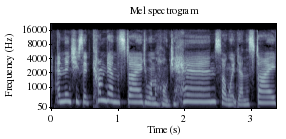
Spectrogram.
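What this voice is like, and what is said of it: Australian accent. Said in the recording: “she recognized my accent ... She straight away said Australian”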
